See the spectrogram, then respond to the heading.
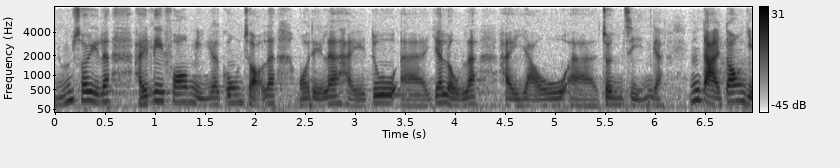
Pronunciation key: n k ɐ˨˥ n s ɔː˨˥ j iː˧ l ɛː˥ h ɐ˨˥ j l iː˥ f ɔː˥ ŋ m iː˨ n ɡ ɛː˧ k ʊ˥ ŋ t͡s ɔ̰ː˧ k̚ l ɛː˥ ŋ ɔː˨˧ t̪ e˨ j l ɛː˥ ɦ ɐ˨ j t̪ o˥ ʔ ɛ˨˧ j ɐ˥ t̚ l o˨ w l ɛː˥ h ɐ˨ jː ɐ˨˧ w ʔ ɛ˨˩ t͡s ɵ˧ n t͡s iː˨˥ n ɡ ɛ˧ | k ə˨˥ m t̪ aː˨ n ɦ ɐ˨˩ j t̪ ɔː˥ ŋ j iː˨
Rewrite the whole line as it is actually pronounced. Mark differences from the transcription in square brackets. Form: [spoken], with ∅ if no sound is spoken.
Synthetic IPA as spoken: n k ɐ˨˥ [m] s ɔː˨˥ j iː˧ l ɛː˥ h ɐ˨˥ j l iː˥ f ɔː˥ ŋ m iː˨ n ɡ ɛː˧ k ʊ˥ ŋ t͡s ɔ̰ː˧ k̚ l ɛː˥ ŋ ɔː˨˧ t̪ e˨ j l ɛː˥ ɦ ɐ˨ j t̪ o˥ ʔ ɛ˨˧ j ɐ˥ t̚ l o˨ w l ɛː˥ h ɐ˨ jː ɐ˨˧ w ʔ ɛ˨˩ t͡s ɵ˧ n t͡s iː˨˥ n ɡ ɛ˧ | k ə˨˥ m t̪ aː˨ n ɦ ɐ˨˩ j t̪ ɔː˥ ŋ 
